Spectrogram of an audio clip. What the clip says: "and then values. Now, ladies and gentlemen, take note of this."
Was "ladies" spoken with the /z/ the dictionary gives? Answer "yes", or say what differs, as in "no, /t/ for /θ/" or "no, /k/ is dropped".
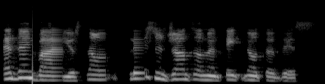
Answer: no, /s/ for /z/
